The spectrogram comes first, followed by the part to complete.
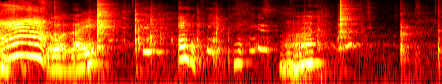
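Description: A baby's short cry rising and falling in pitch at the start, then light clicks and clatter of plastic ink-pad cases being opened and handled.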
